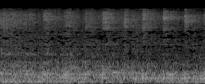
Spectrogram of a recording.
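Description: Egg omelette frying in a pan over a gas burner: a steady hiss, with a low steady hum underneath.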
